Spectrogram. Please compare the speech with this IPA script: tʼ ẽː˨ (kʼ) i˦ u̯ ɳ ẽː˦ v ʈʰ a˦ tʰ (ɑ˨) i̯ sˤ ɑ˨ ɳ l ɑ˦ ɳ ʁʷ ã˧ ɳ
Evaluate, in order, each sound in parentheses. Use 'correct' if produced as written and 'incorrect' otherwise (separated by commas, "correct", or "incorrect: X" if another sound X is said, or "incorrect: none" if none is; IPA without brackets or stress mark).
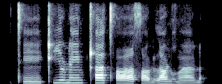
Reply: correct, incorrect: ɑ˨˦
